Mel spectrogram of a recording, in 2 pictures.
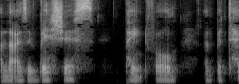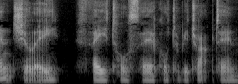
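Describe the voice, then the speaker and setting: A man talks at a fairly slow pace with a very deep, low pitch. His tone is dark and mellow, with vocal fry. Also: dry, close sound with no echo. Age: 30s. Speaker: teacher and podcast host. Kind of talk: personal monologue.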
